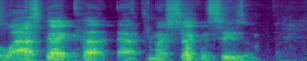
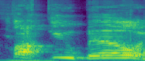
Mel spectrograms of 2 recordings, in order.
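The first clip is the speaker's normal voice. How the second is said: louder, higher retold yell; a player yelling back at his coach; mock yell; 7 semitones higher, 7 dB louder, much slower than usual. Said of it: "I'm like".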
